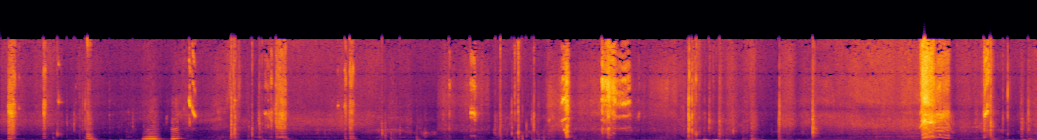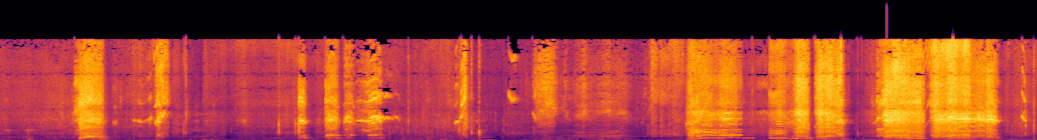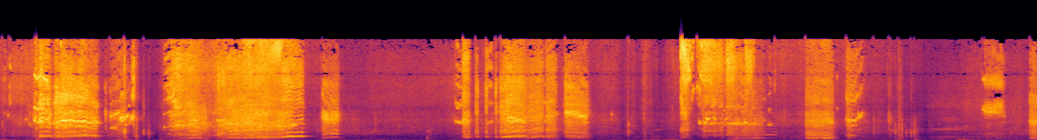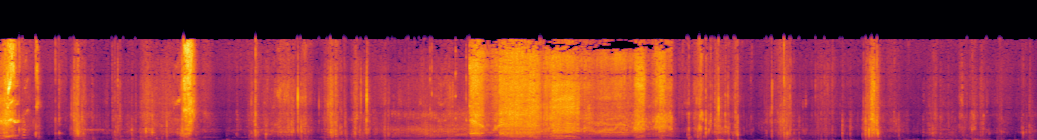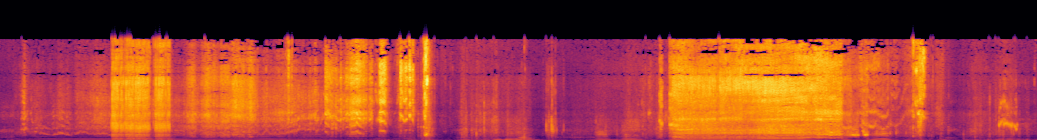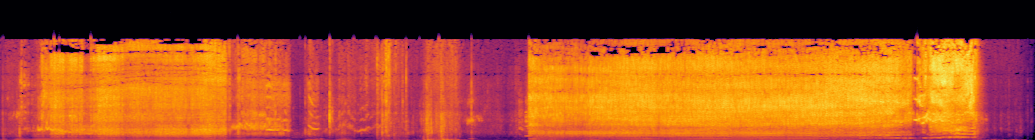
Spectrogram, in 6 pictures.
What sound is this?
Scrubbing rubber gloves over a thick glass surface producing typical squeak.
